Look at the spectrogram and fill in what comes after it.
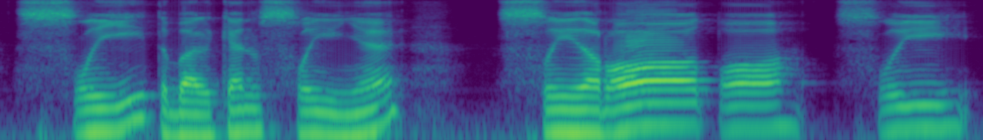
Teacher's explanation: Kemudian pada lafal sirata, ya, kembali lagi di sini shadnya tebal, jangan dibaca dengan huruf sin. Ya, meskipun nanti ada riwayat lain membaca dengan sin, tapi kita membaca dalam riwayat Imam Hafs dengan shad, ya.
